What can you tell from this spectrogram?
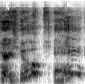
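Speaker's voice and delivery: high, laughing are you okay; laughing concern. Retold or imitated. Husband finding wife in oven, high laughing disbelief. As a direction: ask it high through a laugh. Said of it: "I'm like".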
